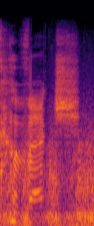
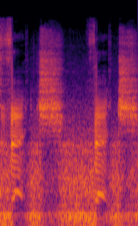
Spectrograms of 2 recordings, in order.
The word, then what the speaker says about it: kvetch: a little bit about, actually it's not kvetch. I say that accidentally from time to time. It's a Jewish word meaning, or not Jewish, Yiddish word meaning bitch, to complain. It's vetch, the K is silent.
